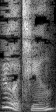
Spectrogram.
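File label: "re4qing2", Mandarin Chinese; rèqíng; 热情; 心がこもっている、親切だ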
